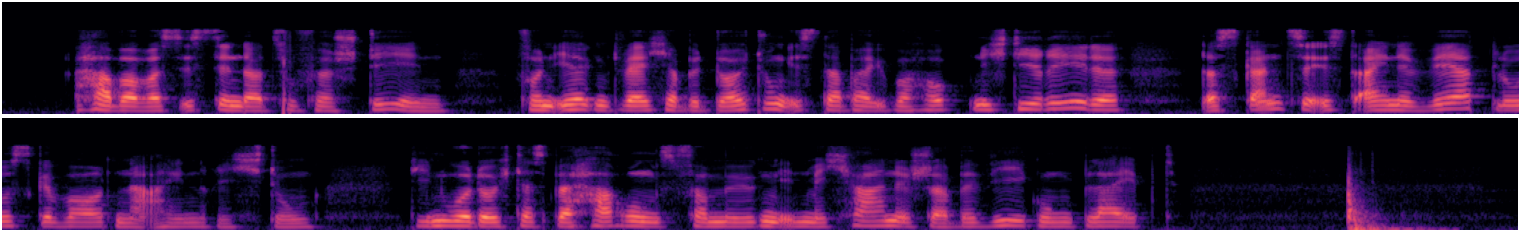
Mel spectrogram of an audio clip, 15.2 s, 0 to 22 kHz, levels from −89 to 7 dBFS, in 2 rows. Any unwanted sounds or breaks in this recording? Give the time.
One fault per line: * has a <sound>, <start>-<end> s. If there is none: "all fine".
* has a thud, 14.3-14.9 s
